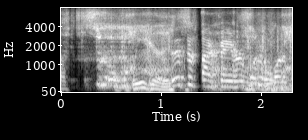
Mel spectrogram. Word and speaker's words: Uyghurs: The way they walk is so I think it's pronounced white jeer. God. I think isn't Japan or China having problems with white jeer right now? Is that what they are? Uyghurs.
